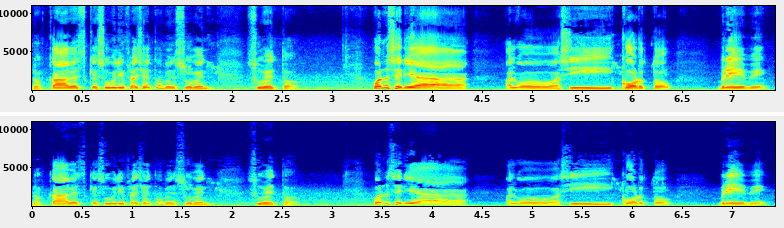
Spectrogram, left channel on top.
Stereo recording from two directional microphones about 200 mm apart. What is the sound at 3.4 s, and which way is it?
Speech, 30° left (ahead or behind).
